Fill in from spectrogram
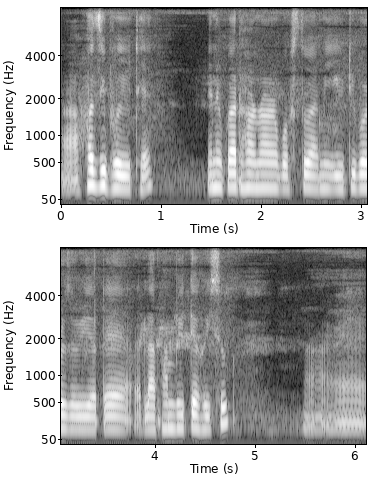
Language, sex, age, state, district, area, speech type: Assamese, female, 60+, Assam, Darrang, rural, spontaneous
